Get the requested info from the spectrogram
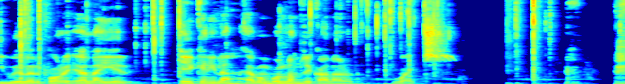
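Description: Typing on a computer keyboard: a run of separate keystroke clicks that stand alone in the last two seconds. A man's voice talks over the first half.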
